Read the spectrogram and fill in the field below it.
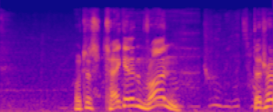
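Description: A young woman gasps and cries out in fright.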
